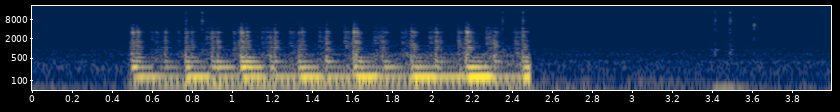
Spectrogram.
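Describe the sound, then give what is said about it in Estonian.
Fast typing on a computer keyboard while writing a message: a quick run of many keystrokes for about two seconds over a buzzy hum, then a couple of faint clicks. “oota, kohe kirjutan sulle”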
